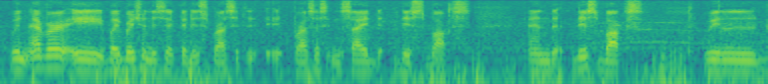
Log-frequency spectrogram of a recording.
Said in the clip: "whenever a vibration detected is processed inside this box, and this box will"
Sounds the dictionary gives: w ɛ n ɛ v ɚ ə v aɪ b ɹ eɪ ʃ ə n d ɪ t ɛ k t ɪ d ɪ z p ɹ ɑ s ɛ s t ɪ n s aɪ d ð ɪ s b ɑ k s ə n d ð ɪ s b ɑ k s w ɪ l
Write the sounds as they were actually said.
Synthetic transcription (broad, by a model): w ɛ n ɛ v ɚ ə v aɪ b ɹ eɪ ʃ ə n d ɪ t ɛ k t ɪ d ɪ s p ɹ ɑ s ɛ s ɪ n s aɪ d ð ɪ s b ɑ k s ə n d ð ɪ s b ɑ k s w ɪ l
